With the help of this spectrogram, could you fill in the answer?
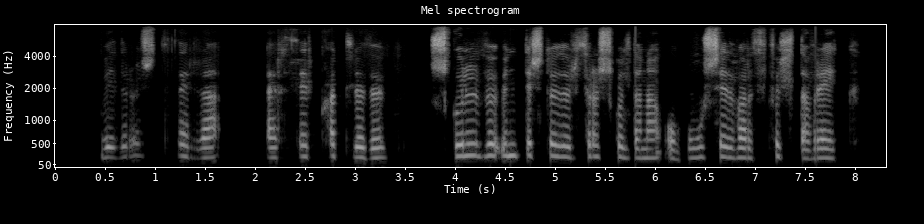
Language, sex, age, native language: Icelandic, female, 30-39, Icelandic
